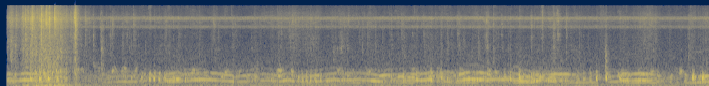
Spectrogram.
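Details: Several pigeons cooing together indoors: overlapping low, throaty, rolling coos that swoop up and down, repeated continuously. A sharp broadband clatter opens the first second, with a steady high hiss throughout.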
